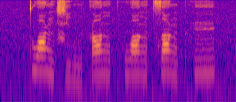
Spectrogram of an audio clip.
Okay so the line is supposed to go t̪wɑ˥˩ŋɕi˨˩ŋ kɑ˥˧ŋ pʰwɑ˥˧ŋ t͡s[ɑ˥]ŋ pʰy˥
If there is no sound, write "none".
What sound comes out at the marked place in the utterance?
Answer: ɑ˥˩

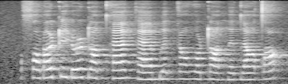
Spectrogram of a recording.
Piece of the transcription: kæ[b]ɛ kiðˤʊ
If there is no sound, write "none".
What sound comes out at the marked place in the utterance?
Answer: b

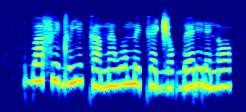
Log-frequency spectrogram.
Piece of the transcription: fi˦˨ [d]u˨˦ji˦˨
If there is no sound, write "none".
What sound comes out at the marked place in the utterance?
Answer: d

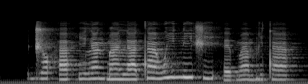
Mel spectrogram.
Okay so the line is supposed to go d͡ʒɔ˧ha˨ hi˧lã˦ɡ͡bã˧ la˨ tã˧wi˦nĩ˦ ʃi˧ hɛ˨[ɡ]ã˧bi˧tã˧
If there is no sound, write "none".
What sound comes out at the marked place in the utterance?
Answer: b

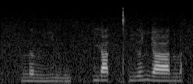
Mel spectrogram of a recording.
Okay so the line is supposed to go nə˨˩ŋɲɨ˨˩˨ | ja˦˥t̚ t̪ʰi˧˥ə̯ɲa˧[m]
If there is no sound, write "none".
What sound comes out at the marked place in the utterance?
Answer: n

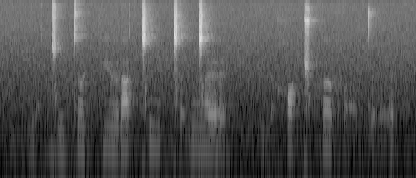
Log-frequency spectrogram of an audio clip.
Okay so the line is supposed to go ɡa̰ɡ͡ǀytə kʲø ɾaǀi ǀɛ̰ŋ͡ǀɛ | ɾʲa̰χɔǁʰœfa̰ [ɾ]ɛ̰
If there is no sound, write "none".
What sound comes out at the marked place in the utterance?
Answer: t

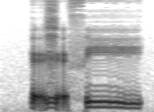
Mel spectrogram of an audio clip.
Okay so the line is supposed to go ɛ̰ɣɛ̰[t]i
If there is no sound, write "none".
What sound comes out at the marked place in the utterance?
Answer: θ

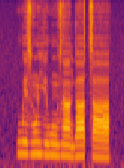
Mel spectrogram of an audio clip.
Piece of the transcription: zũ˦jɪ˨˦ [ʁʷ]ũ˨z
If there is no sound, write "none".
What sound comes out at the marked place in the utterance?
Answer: w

